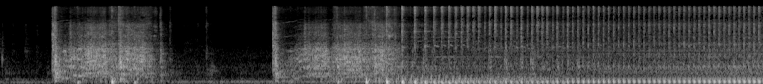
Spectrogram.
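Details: Lawn mower cold start, engine and muffler cold to the touch: two bursts of cranking, then it fires and settles into a steady, even chug of about four beats a second. A clean cold start.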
